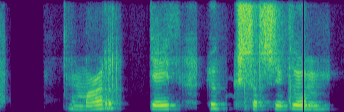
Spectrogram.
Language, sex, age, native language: Icelandic, male, 7, Icelandic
